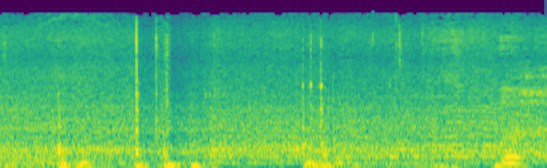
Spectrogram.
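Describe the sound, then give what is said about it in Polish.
A dense, steady hum of many honeybees buzzing together at an open hive, continuous, with a few brief clicks and taps scattered through it and no voices. “tu mówimy o pszczole miodnej.”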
